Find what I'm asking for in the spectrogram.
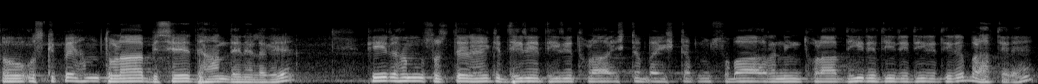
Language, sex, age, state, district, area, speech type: Hindi, male, 45-60, Uttar Pradesh, Hardoi, rural, spontaneous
